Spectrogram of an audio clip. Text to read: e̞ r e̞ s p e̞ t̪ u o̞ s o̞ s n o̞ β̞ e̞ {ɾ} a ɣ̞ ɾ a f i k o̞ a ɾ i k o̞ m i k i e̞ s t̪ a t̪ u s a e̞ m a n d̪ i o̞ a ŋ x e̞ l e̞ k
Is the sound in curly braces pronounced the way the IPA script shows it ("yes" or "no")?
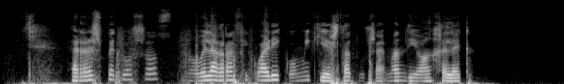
no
